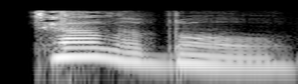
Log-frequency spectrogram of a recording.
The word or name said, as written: tellable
